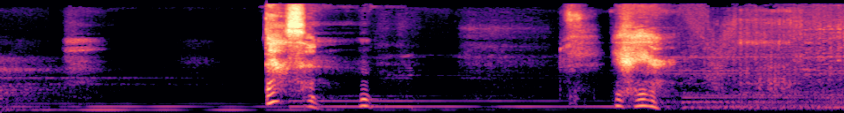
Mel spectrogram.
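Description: A young man speaks softly.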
